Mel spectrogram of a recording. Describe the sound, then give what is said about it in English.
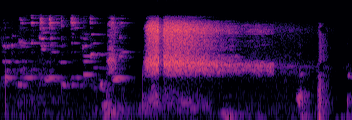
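A mobile phone rings with a bright electronic melody of quick tonal notes, then a sustained buzzing tone, ending in a sharp click. It is fairly loud, with no talking. “Why didn't I turn off my phone?”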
